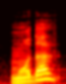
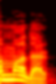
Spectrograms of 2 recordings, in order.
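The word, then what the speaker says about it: mother: ওয়ার্ডটি হচ্ছে এম ও টি এইচ ই আর মদার না মাদার এর সঠিক উচ্চারণ কোনটি আমরা জানি ও এর জন্য ওকার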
